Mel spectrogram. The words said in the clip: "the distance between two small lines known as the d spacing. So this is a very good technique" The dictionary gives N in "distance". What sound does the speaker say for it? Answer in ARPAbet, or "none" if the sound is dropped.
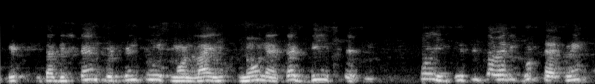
N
